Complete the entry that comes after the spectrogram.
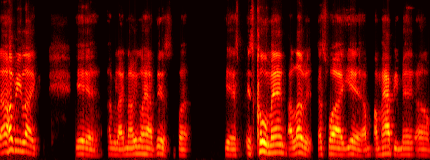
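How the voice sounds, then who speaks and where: A man's medium-pitched voice with an American accent, at a moderate pace with ordinary pitch variation. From Long Beach, California. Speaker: rapper. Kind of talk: casual interview chat.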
